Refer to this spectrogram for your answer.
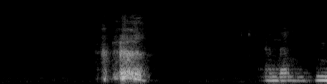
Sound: clears throat

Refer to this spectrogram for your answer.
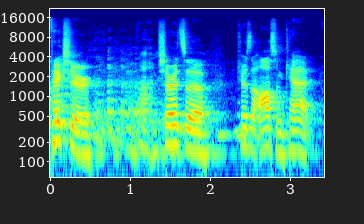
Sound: audience laughs

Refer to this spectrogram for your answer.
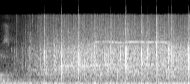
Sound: applause

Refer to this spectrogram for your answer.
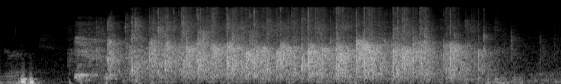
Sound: applause

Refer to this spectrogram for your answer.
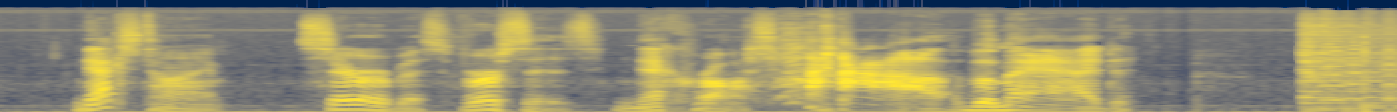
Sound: ha ha

